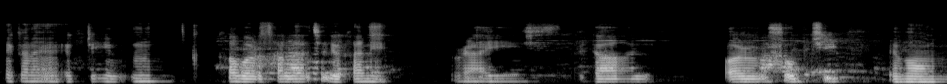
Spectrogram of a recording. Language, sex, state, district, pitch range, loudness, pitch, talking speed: Bengali, male, West Bengal, Kolkata, 130-140 Hz, -21 LUFS, 135 Hz, 80 wpm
